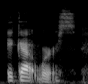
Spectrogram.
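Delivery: ordinary talk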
